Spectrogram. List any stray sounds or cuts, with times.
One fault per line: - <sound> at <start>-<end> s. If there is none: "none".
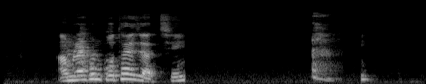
- cough at 3.1-3.4 s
